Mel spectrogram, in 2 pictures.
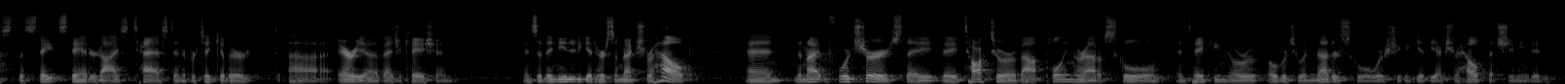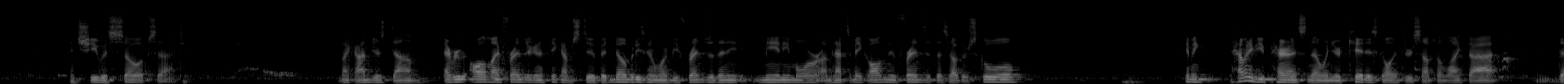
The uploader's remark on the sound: This is the third and final session of our Hearing God and Prophecy Conference as well as our Sunday morning message. Reclamation Church Denver.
